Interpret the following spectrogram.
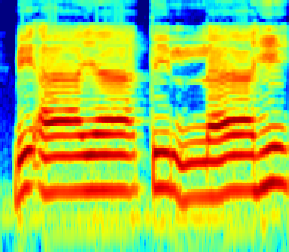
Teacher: لفظ اللہ کے نام سے پہلے زبر ہے تو لفظ اللہ کے نام کو باریک پڑھنا ہے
